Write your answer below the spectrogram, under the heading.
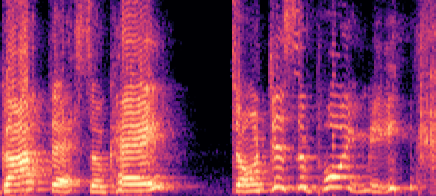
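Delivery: encouraging, rallying, called-out delivery. A character looks out at Ari and Leon, giving them a shout. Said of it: "kind of gives them a shout".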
